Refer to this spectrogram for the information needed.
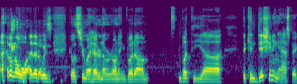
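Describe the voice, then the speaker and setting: A man at a medium pitch with ordinary pitch variation and a fairly quick pace, long, frequent pauses, and a dry, close sound with no echo. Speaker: musician. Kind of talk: casual chat. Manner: fast.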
